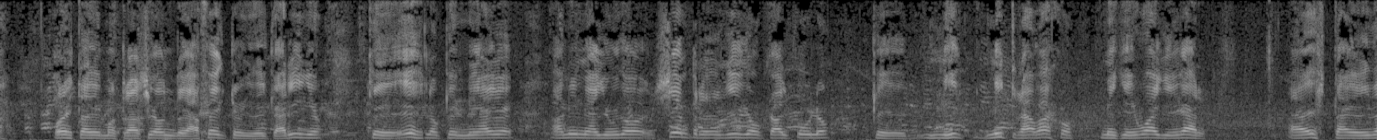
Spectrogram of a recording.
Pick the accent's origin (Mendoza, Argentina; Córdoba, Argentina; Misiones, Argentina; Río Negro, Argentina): Córdoba, Argentina; Huerta Grande; born there; Y en Huerta Grande, en realidad. Porque mi papá y mi mamá... mi abuelo fue un prócer en Huerta Grande y había hecho ya una casa acá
